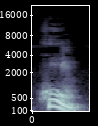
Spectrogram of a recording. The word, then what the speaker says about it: whom: WHOM whom। होम नहीं, whom।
